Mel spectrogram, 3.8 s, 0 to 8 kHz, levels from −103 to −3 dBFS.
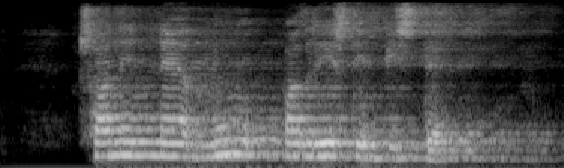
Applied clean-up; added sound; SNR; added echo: none; none; none; reverberation time 2.0 s.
